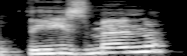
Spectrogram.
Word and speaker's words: Theismann: And his name was actually pronounced Joe Theismann. Folks at Notre Dame said, let's change your name to be Theismann so we can say Theismann for the Heisman.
